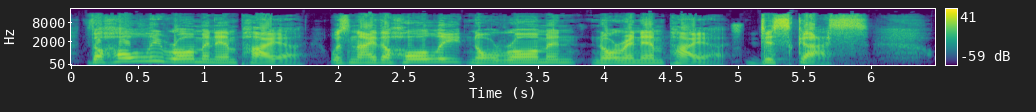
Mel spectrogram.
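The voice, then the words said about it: Linda Richman impression, thick New York accent. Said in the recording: “Mike Myers did in the personage of Linda Richman ... she had a very thick New York accent ... I'm going to do my best Linda Richman impersonation”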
